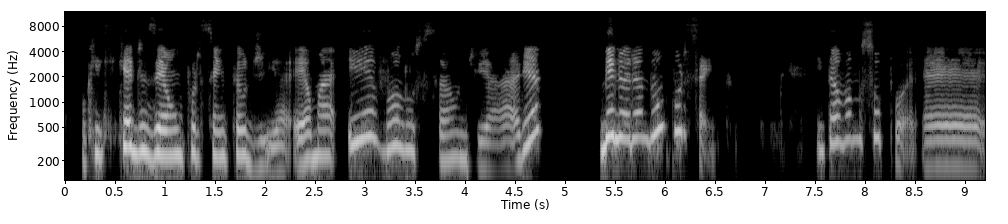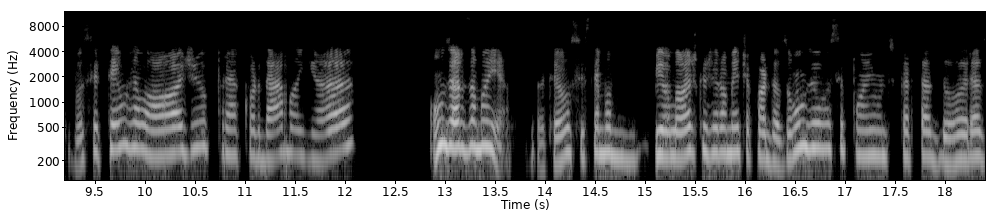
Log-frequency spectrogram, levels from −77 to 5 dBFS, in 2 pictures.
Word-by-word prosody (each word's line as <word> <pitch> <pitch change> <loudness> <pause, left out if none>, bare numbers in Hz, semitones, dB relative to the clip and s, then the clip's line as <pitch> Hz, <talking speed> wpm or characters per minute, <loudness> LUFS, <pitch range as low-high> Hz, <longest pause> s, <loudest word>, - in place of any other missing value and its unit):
O - - -9
que 240 - -1
que - - -18
quer 290 -1 +8
dizer 245 -2 +7
1% 230 -1 -1
ao 230 - +4
dia? 160 -5 -5
É 185 +2 +4
uma 230 +2 0
evolução 275 - 0
diária, 175 - 0 0.6
melhorando 370 +3 +6
1%. 450 -3 -1 1.0
Então 320 +6 -1
vamos 355 0 -6
supor, 380 -1 -7
eh, 175 0 -1
você 195 +8 -7
tem 275 0 -2
um 305 - -3
relógio 255 +1 -1
para 245 -2 -5
acordar 220 -1 -4
amanhã, 235 +3 -2 0.8
11h, 290 -1 +3 0.3
até 185 +4 -4
o 240 - -1
sistema 240 +2 -3 0.4
biológico, 230 +2 +1
geralmente, 245 0 -2
acorda 215 -3 -2
às 170 - -13
11h 275 +6 +1
ou 280 - 0
você 275 -1 -6
põe 230 -2 -5
um 230 - -4
despertador 210 -3 -4
às 225 -1 -1
235 Hz, 130 wpm, -24 LUFS, 215-280 Hz, 1.0 s, quer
